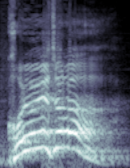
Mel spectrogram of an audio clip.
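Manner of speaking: high, slow commanding call to the sea; commanding rebuke. Acted. 예수님이 바다를 꾸짖는 장면. (높고 느리게 꾸짖듯 명령하는 목소리)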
